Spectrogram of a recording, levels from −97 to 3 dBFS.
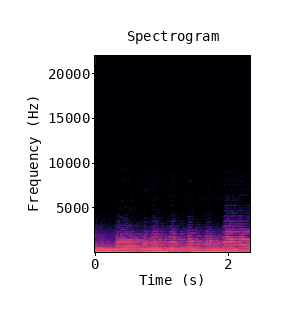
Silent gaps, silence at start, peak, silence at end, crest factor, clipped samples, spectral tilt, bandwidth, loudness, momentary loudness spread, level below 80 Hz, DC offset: none; 0 s; -18 dBFS; 0 s; 12 dB; under 0.1%; -11 dB/octave; 3.7 kHz; -32 LUFS; 2 LU; -44 dBFS; under 0.1%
